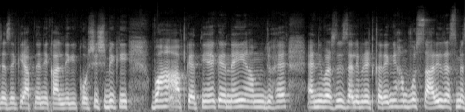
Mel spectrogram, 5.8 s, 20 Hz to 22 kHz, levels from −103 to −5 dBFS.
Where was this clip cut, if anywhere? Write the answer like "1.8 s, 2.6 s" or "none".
none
